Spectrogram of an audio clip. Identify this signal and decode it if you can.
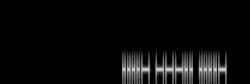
Morse code, heard as a keyed tone, about 50 wpm, 700 Hz. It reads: 484
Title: Numbers - 3-Digit 50wpm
